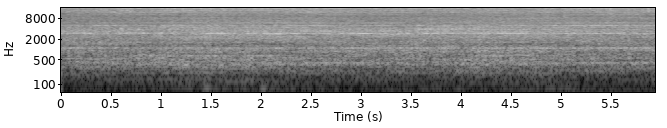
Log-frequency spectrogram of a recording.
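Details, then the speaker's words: Dyson DC18 Slim All Floors vacuum, made December 2006: steady, even high-pitched rush without surging or grinding. Running normally after the reset button was pressed, which fixed the brush not spinning. "it probably just needs to be reached and thankfully I was right so it works beautifully again"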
